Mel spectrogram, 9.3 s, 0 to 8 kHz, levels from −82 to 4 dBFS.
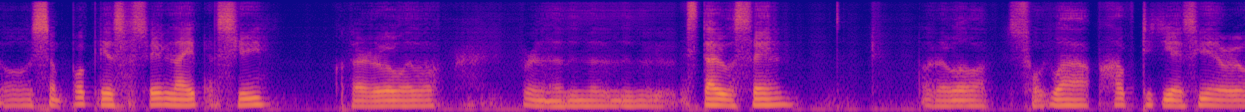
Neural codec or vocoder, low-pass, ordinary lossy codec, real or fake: codec, 16 kHz, 0.5 kbps, FreqCodec, larger model; none; none; fake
